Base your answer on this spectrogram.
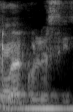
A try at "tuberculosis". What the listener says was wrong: Pronuncia la letra T y la letra B. No, pronuncia la letra T en inglés del alfabeto. T, ¿y cómo sería la B?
